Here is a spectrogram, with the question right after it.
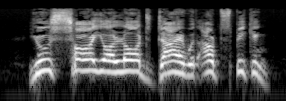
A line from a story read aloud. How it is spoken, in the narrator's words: screeched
